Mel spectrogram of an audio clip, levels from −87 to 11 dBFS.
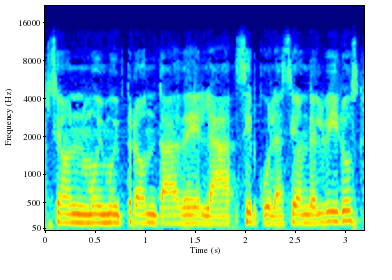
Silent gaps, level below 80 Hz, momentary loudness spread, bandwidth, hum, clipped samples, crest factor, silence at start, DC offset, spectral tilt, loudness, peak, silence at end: none; -46 dBFS; 4 LU; 13 kHz; none; under 0.1%; 14 dB; 0 s; under 0.1%; -6 dB/octave; -16 LUFS; -2 dBFS; 0 s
